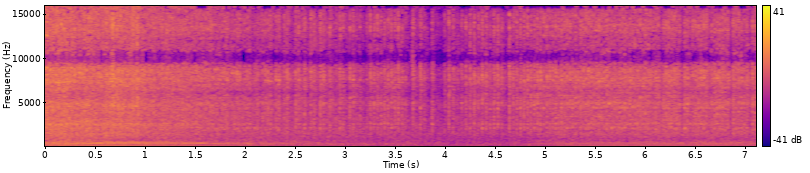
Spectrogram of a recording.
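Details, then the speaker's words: Snow blower small engine that sat all spring and summer on ethanol gas and wouldn't start; gas changed, carburetor cleaned. Runs with an even putter, speed sags briefly then recovers to a steady run; normal running after carb cleaning. "okay so I have to pull the key up I've clean the carburetor out and it starts"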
